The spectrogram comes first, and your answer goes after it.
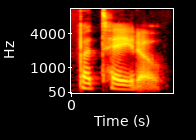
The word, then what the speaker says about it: potato: look at this word potato the first letter T is pronounced as T because the syllable after the letter T is stressed potato and the second letter T is pronounced as a fast the potato because the syllable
